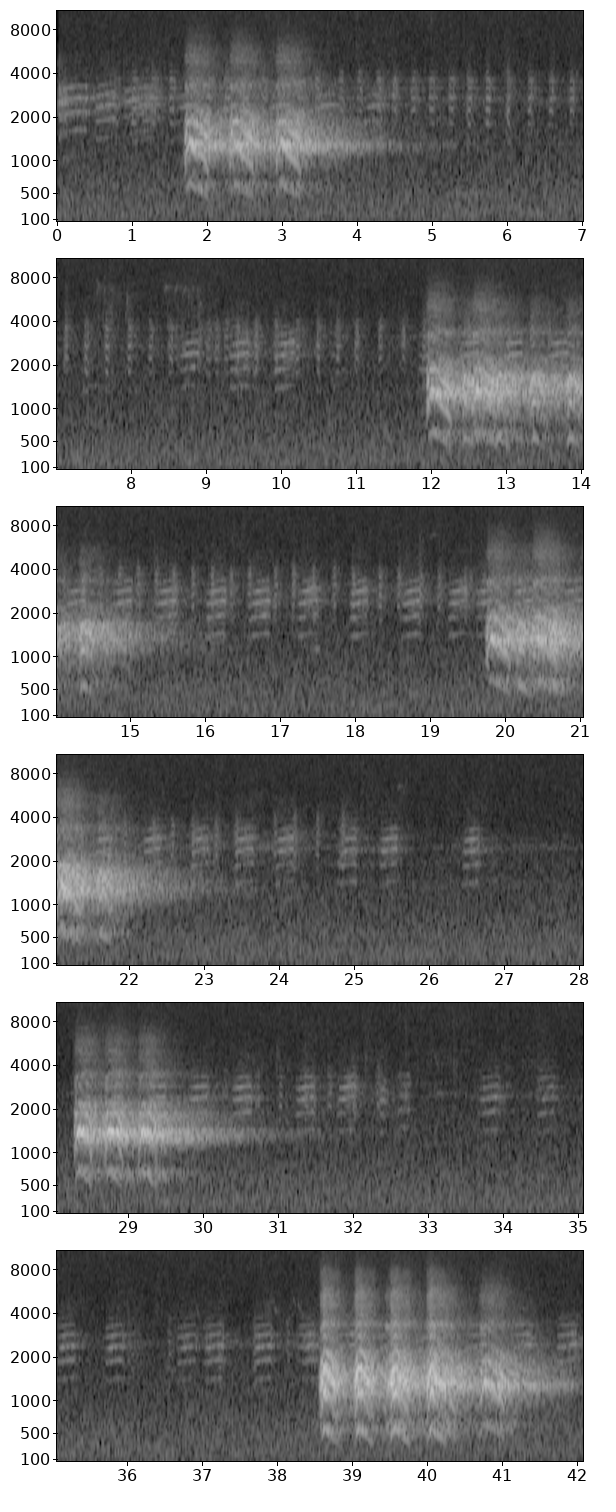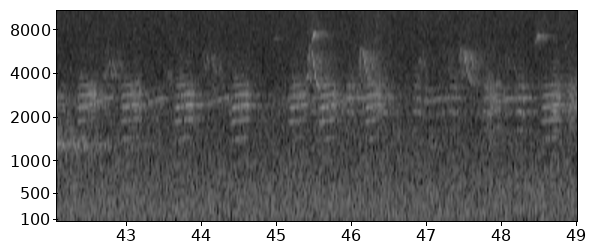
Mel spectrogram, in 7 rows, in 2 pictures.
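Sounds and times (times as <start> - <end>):
crow calls echoing in a winter forest morning in North Laurentian Woods Canada: 1.7 - 5.2, 11.9 - 18.8, 19.4 - 24.2, 28.3 - 32.1, 36.7 - 44.7.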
